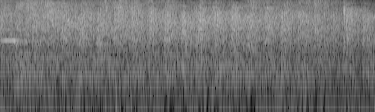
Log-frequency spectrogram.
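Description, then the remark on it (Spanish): An audience applauds the young prize winners of a contest steadily for several seconds, a dense, even wash of many hands clapping at once, fairly loud and continuous with no voices over it. “Un aplauso a las juventudes ganadoras.”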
